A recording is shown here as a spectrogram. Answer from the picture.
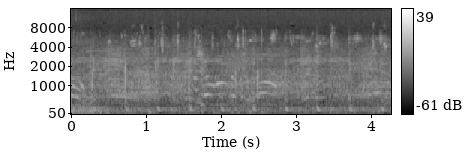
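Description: Basketball game sound: a ball dribbling on the hardwood court in short repeated bounces, over the voices and murmur of the arena crowd.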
